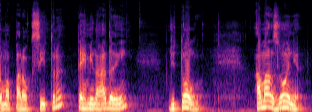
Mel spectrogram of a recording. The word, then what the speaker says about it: Amazônia: Amazônia, ela é uma paroxítona, ou seja, tá aqui no número 2, ó. Sempre eu gosto de contar com números. A última sílaba tônica é 1, penúltima sílaba tônica é 2. E a antepenúltima sílaba tônica é o 3. Nesse caso, a sílaba tônica, a mais forte, ela está no 2, ou seja, na penúltima.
